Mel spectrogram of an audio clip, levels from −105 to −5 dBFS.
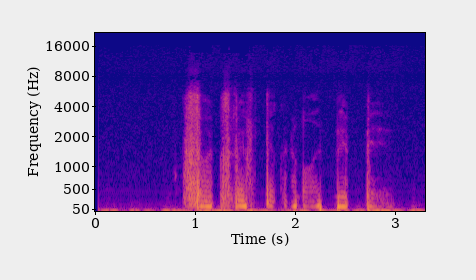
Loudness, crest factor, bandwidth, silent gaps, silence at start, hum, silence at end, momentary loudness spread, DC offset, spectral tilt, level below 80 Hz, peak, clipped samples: -43 LUFS; 22 dB; 7.2 kHz; none; 0.05 s; none; 0 s; 11 LU; under 0.1%; -7.5 dB/octave; -54 dBFS; -20 dBFS; under 0.1%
